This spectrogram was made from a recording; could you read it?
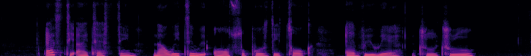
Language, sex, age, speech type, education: Nigerian Pidgin, female, 15-29, spontaneous, tertiary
